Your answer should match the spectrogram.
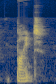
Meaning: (noun) 1. A corner, bend, or angle; a hollow 2. An area of sea lying between two promontories, larger than a bay, wider than a gulf
- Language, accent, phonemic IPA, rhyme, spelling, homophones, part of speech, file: English, Southern England, /baɪt/, -aɪt, bight, bite / by't / byte, noun / verb, LL-Q1860 (eng)-bight.wav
